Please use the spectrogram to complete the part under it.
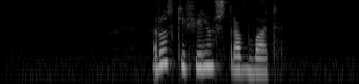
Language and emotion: Russian, neutral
